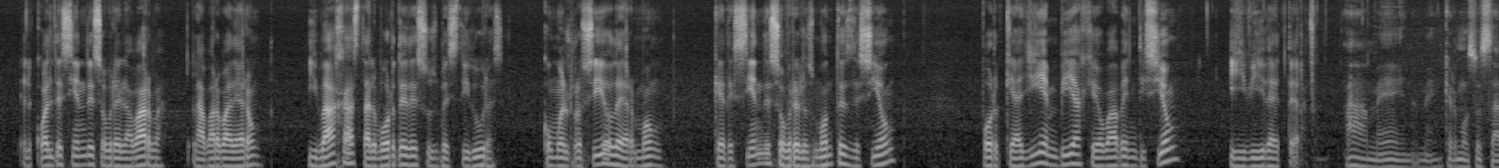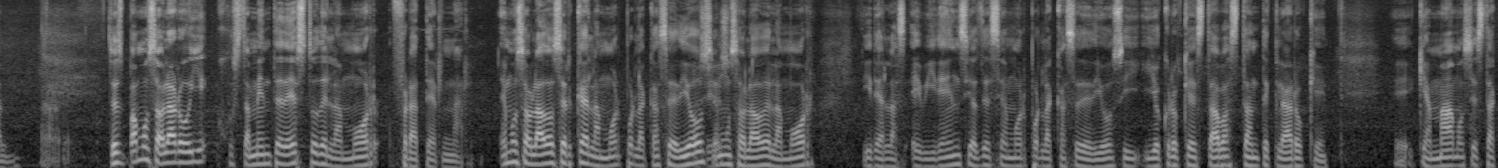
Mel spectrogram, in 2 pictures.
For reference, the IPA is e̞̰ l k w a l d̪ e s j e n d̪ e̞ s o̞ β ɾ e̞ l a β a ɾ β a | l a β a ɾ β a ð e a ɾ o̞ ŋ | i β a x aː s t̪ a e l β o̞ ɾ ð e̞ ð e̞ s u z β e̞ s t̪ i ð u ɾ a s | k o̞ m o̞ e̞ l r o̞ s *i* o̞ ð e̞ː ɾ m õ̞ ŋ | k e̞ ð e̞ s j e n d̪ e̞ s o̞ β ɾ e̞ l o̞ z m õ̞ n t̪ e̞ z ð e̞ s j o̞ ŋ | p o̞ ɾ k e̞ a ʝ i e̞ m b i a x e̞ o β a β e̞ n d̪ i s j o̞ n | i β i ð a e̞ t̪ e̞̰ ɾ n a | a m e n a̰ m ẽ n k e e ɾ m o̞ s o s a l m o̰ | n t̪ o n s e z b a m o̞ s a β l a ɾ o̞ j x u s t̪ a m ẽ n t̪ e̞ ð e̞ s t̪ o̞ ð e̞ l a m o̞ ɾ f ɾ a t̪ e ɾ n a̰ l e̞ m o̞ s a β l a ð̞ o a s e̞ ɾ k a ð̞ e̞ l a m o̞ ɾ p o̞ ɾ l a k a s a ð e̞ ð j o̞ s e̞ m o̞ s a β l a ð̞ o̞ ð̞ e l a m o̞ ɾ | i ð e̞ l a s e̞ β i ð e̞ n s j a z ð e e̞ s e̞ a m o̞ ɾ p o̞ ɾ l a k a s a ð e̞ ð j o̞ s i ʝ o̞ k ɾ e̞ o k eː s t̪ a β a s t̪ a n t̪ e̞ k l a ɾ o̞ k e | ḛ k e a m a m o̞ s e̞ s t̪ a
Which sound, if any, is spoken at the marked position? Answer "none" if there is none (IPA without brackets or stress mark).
i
